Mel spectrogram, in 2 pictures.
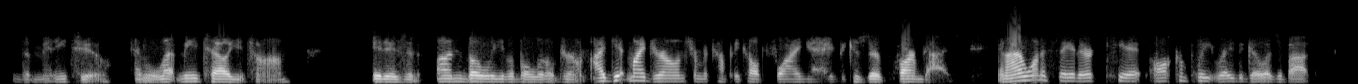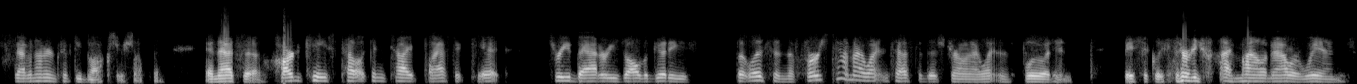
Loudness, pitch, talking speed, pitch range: -19 LUFS, 140 Hz, 195 wpm, 130-160 Hz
